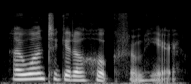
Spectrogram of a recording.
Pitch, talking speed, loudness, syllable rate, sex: 215 Hz, 250 wpm, -16 LUFS, 5.8 syllables/s, female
